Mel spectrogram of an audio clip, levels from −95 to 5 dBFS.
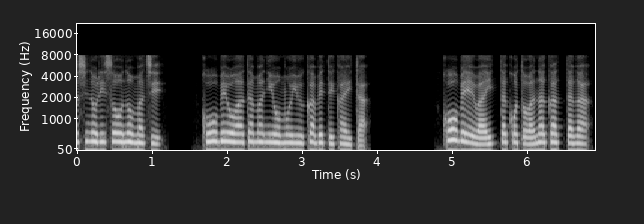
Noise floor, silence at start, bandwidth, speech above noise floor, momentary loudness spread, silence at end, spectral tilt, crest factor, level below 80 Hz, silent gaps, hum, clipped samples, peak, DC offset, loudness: under -90 dBFS; 0 s; 8 kHz; over 74 dB; 8 LU; 0 s; -7 dB/octave; 16 dB; -50 dBFS; 1.21-1.53 s, 3.92-4.76 s; none; under 0.1%; -2 dBFS; 2%; -17 LUFS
